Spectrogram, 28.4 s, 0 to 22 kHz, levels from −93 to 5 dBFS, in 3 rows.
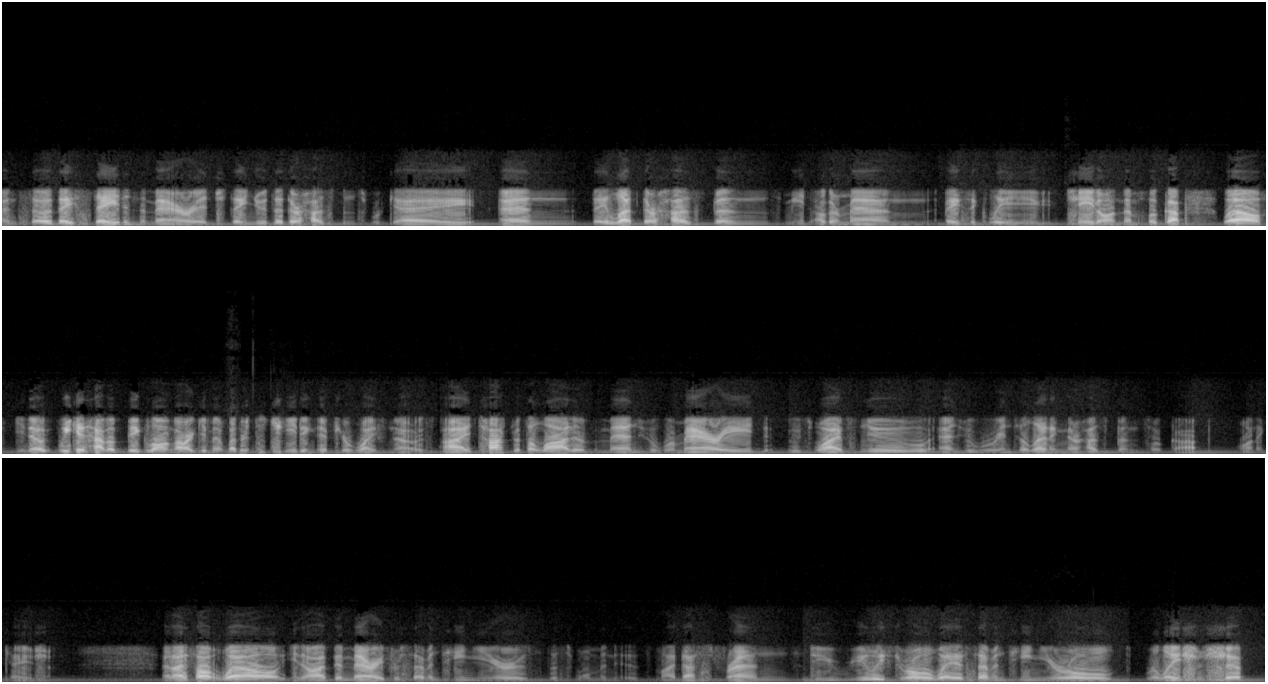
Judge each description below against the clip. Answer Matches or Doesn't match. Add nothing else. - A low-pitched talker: Matches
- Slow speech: Doesn't match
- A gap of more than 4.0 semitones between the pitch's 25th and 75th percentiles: Matches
